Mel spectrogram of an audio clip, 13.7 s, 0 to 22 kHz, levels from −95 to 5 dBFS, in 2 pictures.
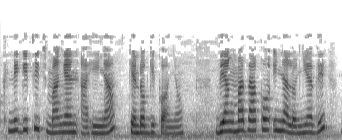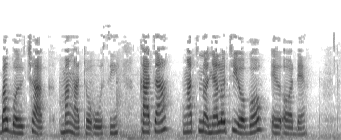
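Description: Speech throughout the clip has likely been through heavy MP2 compression at a rate that points to about 32 kbps. Starved sub-bands drop out, leaving nothing above 10.3 kHz, and the surviving bands are coarsely quantised, giving a dull, gurgling, granular sound.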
